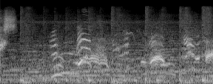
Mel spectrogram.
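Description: A string of short, high, rising-and-falling animal-like yelping cries over background score music.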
